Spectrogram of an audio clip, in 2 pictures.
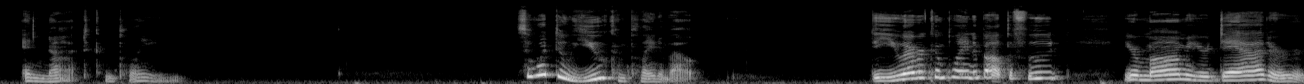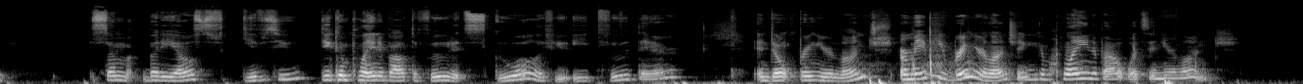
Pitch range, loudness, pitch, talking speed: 165-245 Hz, -18 LUFS, 195 Hz, 135 wpm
